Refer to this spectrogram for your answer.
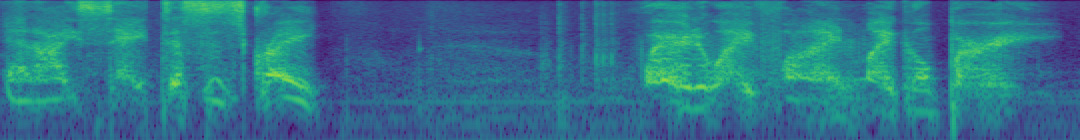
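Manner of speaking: low, hushed, secretive whisper. Retelling own reply to her: imitating own past whisper. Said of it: "So I start talking in a whisper".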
